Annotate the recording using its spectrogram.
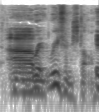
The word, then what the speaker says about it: Riefenstahl: In particular, Leni Riefenstahl, I think I'm pronouncing that right, I could be wrong. – Riefenstahl. – Is it Riefenstahl? – Yeah.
